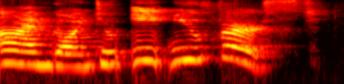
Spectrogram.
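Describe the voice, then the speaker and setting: A woman growls in a high-pitched, put-on character voice. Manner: growling, menacing.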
